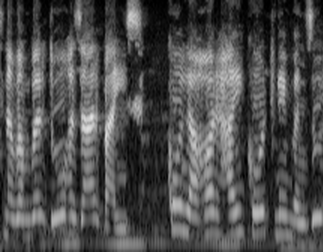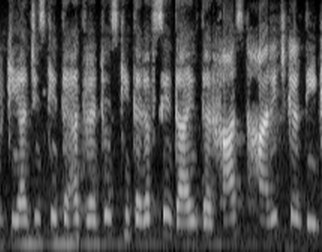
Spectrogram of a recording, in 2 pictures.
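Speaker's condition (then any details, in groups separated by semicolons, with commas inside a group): No condition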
